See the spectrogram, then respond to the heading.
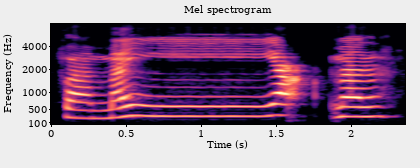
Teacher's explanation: nun matinya hilang, langsung berubah menjadi ya. Faman ya'mal, jadi mim langsung masuk ke ya. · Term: idgham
